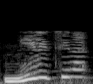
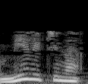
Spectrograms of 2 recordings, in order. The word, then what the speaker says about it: Miličina: godinama ne mogu da zapamte i da se ne kaže Milicina, nego Miličina medalja.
